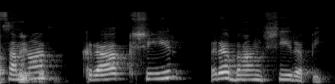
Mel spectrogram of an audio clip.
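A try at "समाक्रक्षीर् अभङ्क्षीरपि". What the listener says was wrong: Yeah, krakshir, you put a ir there to break that ra. So samakrakshir abhangshirapi.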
